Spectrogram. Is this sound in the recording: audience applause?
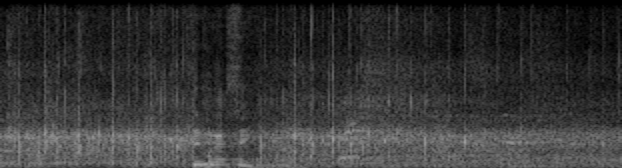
yes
